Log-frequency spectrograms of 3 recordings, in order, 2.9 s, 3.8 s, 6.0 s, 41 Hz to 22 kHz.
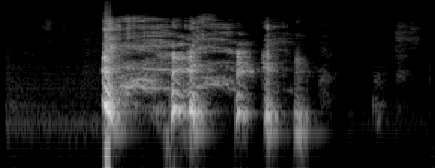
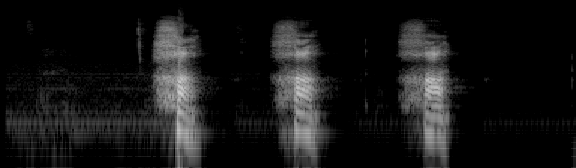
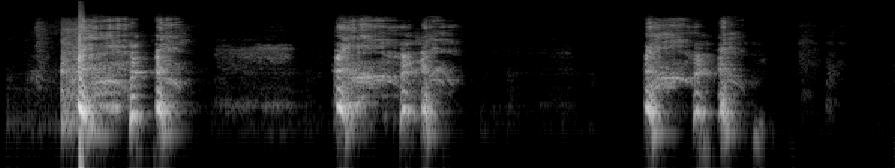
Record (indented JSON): {
  "cough_length": "2.9 s",
  "cough_amplitude": 32768,
  "cough_signal_mean_std_ratio": 0.32,
  "exhalation_length": "3.8 s",
  "exhalation_amplitude": 32768,
  "exhalation_signal_mean_std_ratio": 0.28,
  "three_cough_length": "6.0 s",
  "three_cough_amplitude": 32768,
  "three_cough_signal_mean_std_ratio": 0.33,
  "survey_phase": "alpha (2021-03-01 to 2021-08-12)",
  "age": "65+",
  "gender": "Male",
  "wearing_mask": "No",
  "symptom_cough_any": true,
  "symptom_change_to_sense_of_smell_or_taste": true,
  "symptom_loss_of_taste": true,
  "symptom_onset": "6 days",
  "smoker_status": "Never smoked",
  "respiratory_condition_asthma": false,
  "respiratory_condition_other": false,
  "recruitment_source": "Test and Trace",
  "submission_delay": "1 day",
  "covid_test_result": "Positive",
  "covid_test_method": "RT-qPCR",
  "covid_ct_value": 15.4,
  "covid_ct_gene": "ORF1ab gene",
  "covid_ct_mean": 15.8,
  "covid_viral_load": "6700000 copies/ml",
  "covid_viral_load_category": "High viral load (>1M copies/ml)"
}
